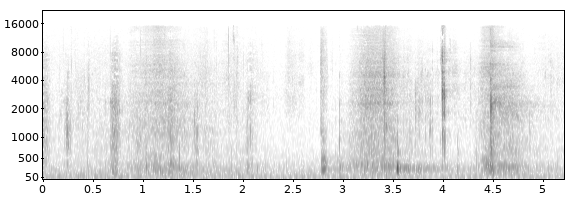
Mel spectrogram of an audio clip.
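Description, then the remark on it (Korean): Crunchy chewing of golden, crispy fried sweet and sour pork covered in a clear sauce, soft munching at first, then several sharp, loud crunches in the second half, with no talking. “나가 보니 예쁜 작은 그릇에 노릇노릇 바삭하게 튀겨진 탕수육이 맑은 소스를 덮고 있네요.”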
